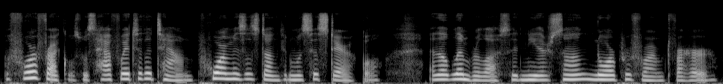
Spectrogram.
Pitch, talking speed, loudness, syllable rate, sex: 215 Hz, 185 wpm, -19 LUFS, 5.2 syllables/s, female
